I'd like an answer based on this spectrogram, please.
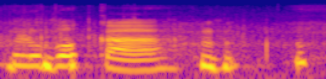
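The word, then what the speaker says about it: Hluboká: How would you pronounce it, Zoe? Name? Castle. Hluboka.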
